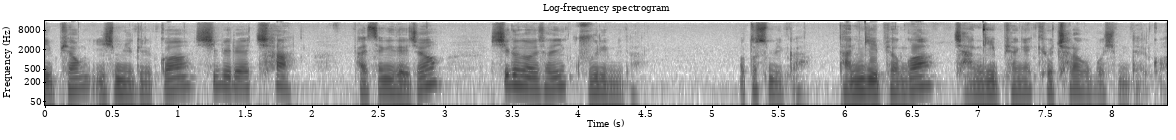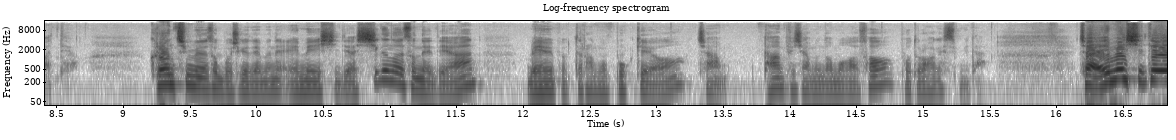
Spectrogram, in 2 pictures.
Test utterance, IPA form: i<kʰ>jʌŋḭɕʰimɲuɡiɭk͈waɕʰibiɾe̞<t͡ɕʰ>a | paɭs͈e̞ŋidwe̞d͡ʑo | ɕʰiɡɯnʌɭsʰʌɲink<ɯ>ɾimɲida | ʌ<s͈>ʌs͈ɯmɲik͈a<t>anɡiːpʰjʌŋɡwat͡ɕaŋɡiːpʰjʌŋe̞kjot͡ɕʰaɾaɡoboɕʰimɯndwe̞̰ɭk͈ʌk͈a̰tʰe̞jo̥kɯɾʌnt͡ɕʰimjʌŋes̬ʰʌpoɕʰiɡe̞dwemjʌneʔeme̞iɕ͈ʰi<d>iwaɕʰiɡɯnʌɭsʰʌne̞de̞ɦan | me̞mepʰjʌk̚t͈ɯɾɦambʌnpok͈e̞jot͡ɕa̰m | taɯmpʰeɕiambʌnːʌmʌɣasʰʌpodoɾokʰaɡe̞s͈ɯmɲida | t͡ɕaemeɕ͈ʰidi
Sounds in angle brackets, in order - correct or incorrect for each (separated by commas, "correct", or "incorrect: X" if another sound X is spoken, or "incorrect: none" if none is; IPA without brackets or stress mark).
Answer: incorrect: pʰ, correct, incorrect: u, incorrect: t͈, correct, correct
